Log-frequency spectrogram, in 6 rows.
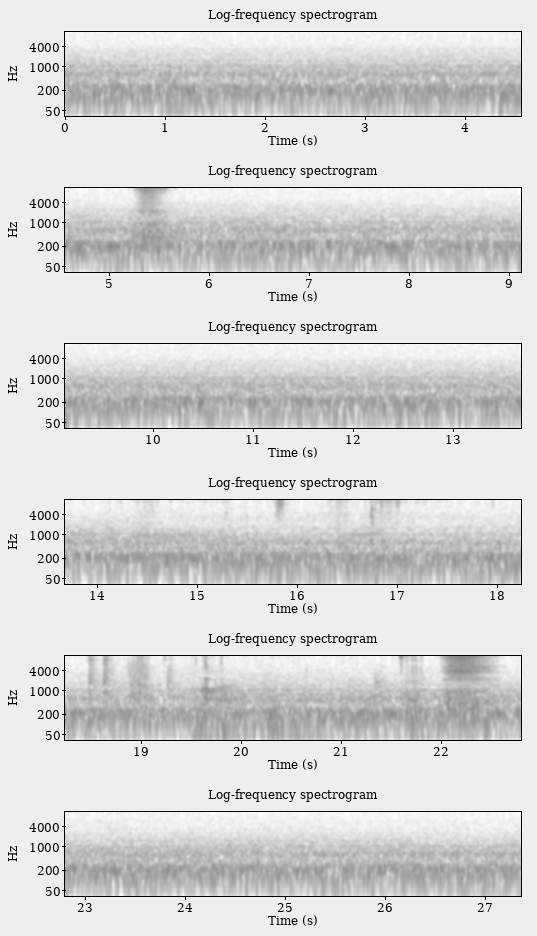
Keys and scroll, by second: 0.9 ctrl+z, 4.3 alt+space, 6.5 ctrl+z, 8.3 alt+space, 10.3 alt+space, 14.1 alt+space, 16.5 alt+space, 17.9 alt+space, 19.9 alt+space, 24.3 ctrl+z, 27.1 alt+space.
